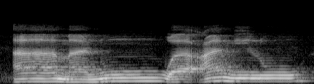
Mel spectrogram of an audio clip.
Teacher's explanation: di sini tidak diidgamkan walaupun sama-sama huruf wau tapi tetap dibaca wau sini panjang dan di sini tetap dibaca wau. · keduanya harus dibaca jelas dengan kadar dua harakat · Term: wau mad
